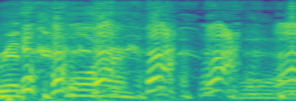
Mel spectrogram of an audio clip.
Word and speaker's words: rapport: If you can get Americans to say a silent T regularly, I think that's impressive. Rapport.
